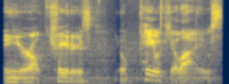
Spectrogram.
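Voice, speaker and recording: A woman's voice: a bass voice, moderate pace, creaky, exaggerated voice, low-quality recording. A woman voicing a bitter, ambitious usurper king from a video game, speaking in grandiose, self-righteous declarations. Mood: defiant, cursing. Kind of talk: reading video game dialogue aloud. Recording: faint background noise.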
